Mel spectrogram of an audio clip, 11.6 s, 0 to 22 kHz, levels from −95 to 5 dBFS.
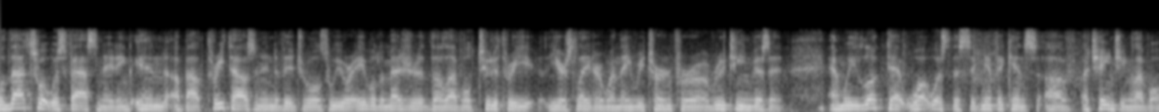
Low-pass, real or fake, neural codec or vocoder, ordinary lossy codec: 7.2 kHz; real; none; Opus, 24 kbps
